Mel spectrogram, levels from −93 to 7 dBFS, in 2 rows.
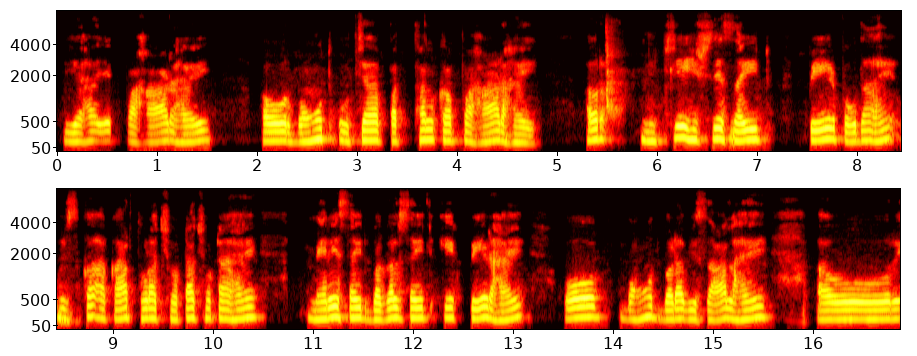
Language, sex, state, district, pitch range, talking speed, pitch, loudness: Hindi, male, Chhattisgarh, Balrampur, 150-170 Hz, 130 wpm, 160 Hz, -18 LUFS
